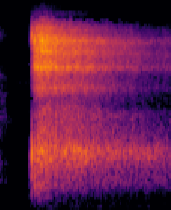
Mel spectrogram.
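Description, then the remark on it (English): A single long, hissing breath through a self-contained breathing apparatus (SCBA) respirator mask, starting abruptly and holding steady for over a second before slowly easing off, loud with no talking. “That's exactly what a SCBA sounds like.”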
